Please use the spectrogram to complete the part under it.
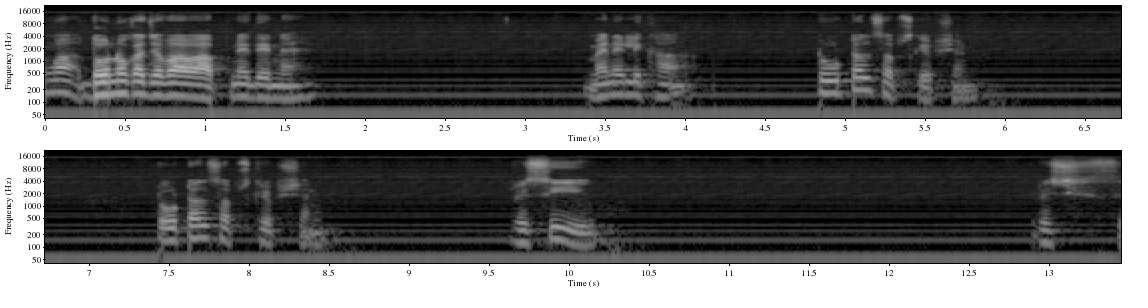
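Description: A man speaks calmly in short phrases, as if explaining.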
